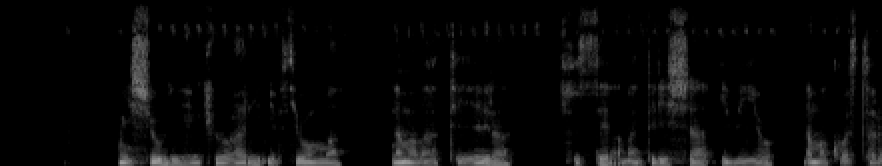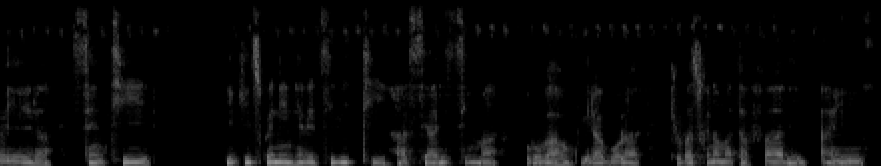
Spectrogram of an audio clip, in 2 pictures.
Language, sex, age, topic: Rundi, male, 25-35, education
